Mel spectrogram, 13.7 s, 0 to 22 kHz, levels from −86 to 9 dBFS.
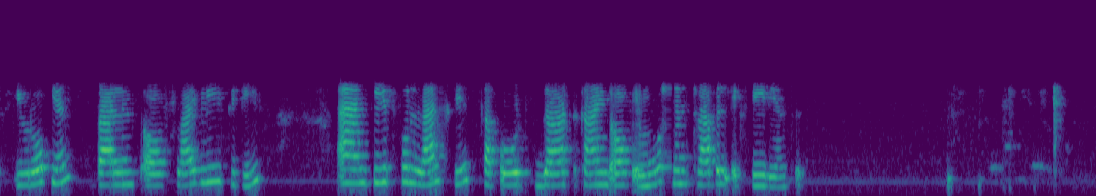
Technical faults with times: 0.00-13.71 iLBC codec
1.35-1.59 lost iLBC frames
5.52-5.56 lost iLBC frames
8.34-8.40 lost iLBC frames

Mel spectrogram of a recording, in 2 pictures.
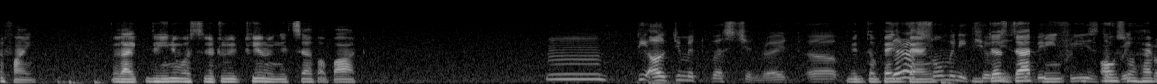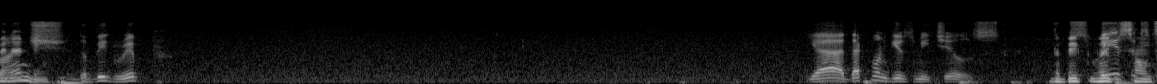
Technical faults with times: none

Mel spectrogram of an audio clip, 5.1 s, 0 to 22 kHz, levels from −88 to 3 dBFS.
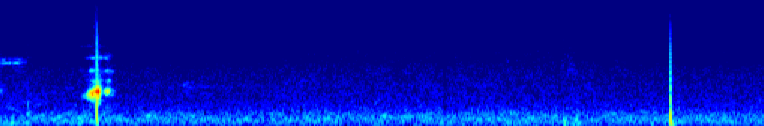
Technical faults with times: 0.64-0.66 loud pop
1.88-4.05 call bitrate drop
4.47-4.49 loud pop

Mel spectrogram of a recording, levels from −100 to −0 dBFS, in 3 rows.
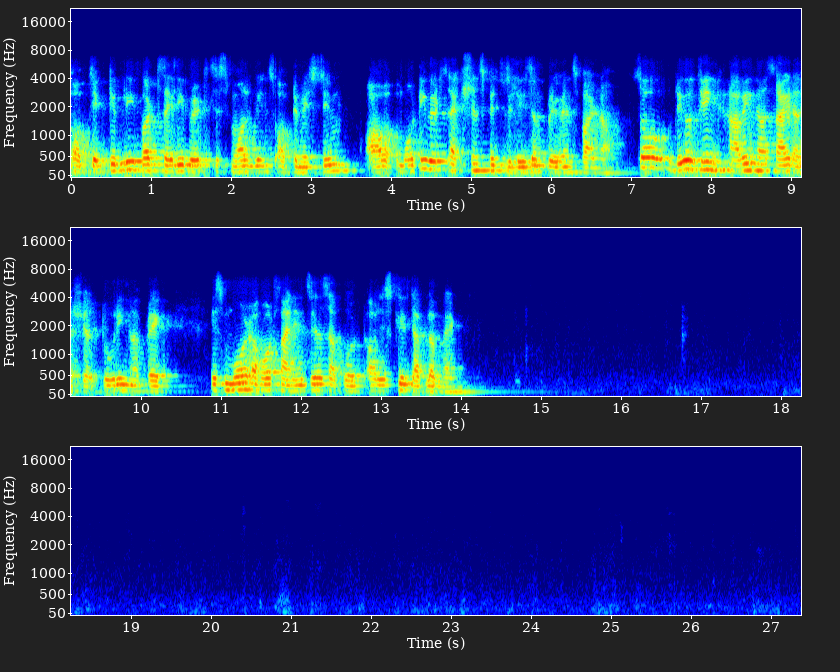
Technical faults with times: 0.00-27.38 AMR wideband (HD Voice) codec

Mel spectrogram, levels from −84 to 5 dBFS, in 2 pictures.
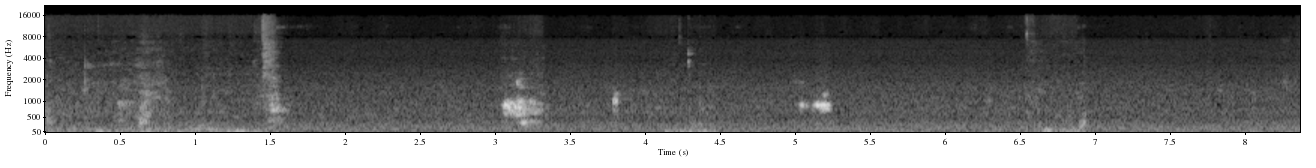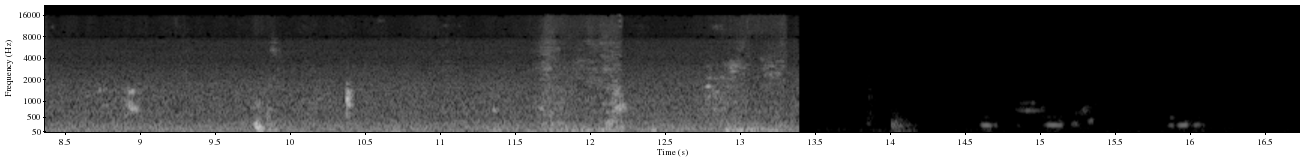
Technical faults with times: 13.38-16.73 24-bit alignment error (too quiet)

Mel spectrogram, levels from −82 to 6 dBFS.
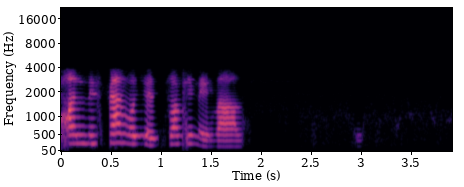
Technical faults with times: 0.00-3.91 LPC-10 vocoder
0.35-2.37 low bit depth with dither

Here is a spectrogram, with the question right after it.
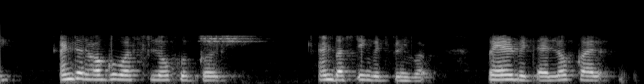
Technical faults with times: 0.00-6.45 iLBC codec
1.72-1.77 lost iLBC frames
5.16-5.19 lost iLBC frames

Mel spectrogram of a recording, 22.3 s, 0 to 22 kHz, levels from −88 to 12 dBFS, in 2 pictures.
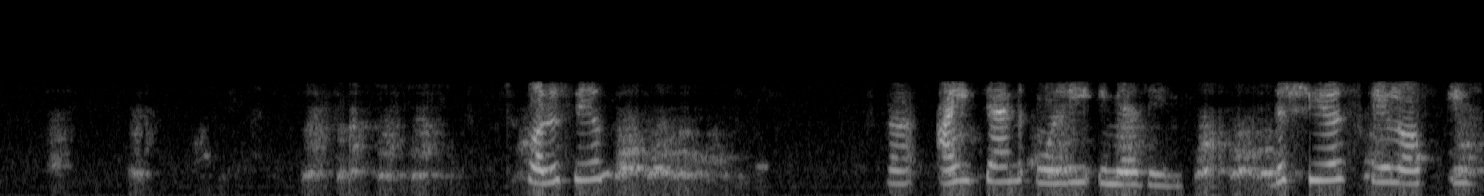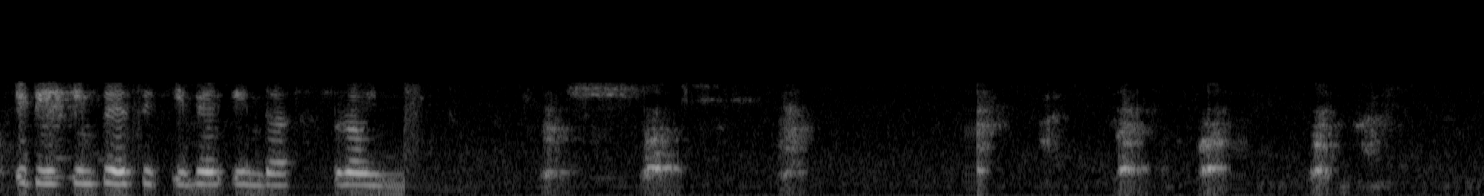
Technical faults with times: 0.00-22.26 GSM full-rate codec
2.56-2.65 lost GSM frames
9.08-9.15 lost GSM frames
14.00-14.17 lost GSM frames
18.38-18.49 lost GSM frames
20.38-20.48 lost GSM frames

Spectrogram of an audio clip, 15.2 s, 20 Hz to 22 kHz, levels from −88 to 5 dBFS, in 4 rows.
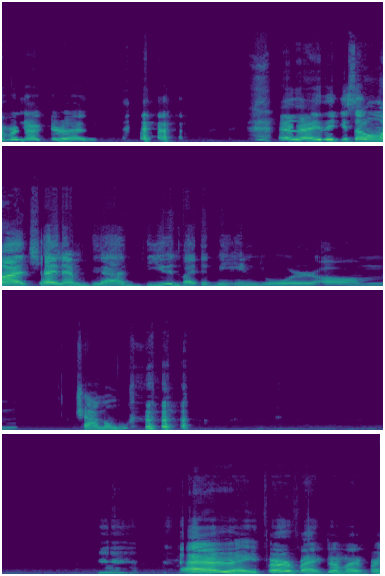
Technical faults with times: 4.23-7.17 call bitrate drop

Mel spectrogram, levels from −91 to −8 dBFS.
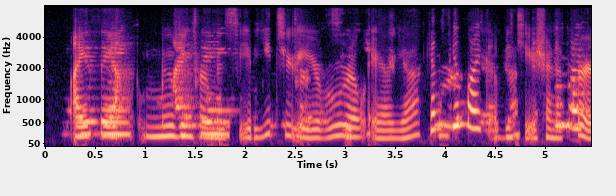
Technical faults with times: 0.16-0.91 echo leak
1.26-3.52 echo leak
3.89-5.46 echo leak

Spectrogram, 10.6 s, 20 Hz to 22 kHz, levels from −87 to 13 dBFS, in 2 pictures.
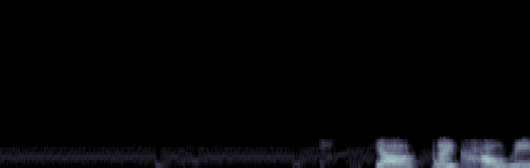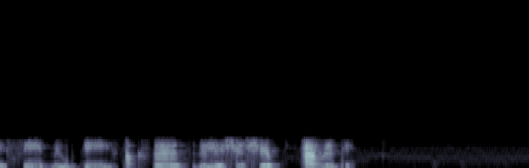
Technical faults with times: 0.00-10.59 LPC-10 vocoder

